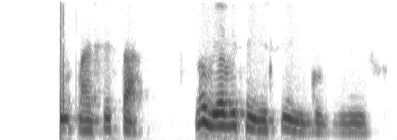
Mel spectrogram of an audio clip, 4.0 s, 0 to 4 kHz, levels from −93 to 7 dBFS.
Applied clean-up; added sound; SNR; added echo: none; none; none; none.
